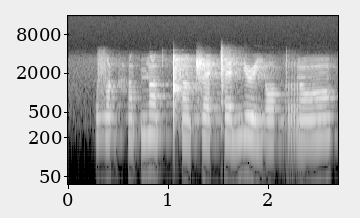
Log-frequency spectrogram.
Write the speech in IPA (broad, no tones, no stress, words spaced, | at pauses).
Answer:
zˤʊɡhɑ̃tˤnʲɑ̃tˤ ǃʰɑ̃ʈ͡ʂæǀɛnʲə˞ jɔɡ rɔ̃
